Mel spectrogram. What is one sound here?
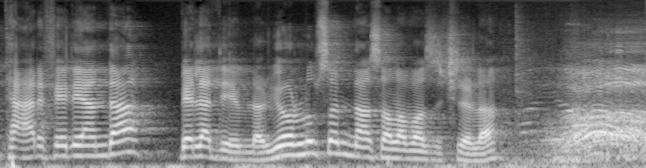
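A middle-aged man chants in a mournful, singing voice through a microphone in a reverberant room.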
